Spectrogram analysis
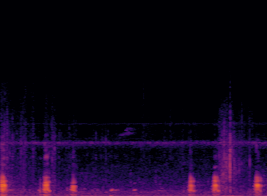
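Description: A Muscovy duck gives six short, harsh quacks in two groups of three, about a third of a second apart, over a low background rumble.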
